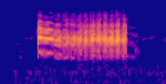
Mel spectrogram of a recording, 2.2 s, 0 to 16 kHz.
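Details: Common tern in a small breeding colony with chicks on a concrete block near a sea mole, 1.5 km from the shore at Liepāja, Latvia, June 2024, filmed with a Nikon Coolpix P1000; one harsh, rasping call lasting just over a second, steady throughout.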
